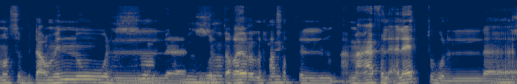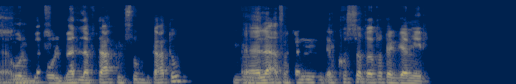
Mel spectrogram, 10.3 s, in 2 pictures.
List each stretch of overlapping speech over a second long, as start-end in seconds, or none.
0.9-2.9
